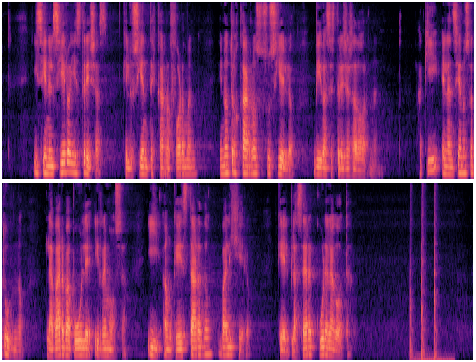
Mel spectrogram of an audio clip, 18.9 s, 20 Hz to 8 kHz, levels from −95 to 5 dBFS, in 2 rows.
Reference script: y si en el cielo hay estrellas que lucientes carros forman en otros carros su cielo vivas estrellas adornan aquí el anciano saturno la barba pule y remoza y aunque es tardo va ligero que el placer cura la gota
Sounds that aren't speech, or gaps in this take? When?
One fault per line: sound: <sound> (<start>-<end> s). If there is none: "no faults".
sound: thud (17.6-18.5 s)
